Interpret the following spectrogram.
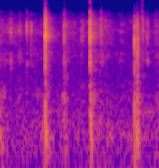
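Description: Tarot cards being handled and drawn: two sharp clicks about two-thirds of a second apart, with a few fainter ticks around them.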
